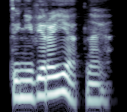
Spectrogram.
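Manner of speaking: ordinary delivery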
